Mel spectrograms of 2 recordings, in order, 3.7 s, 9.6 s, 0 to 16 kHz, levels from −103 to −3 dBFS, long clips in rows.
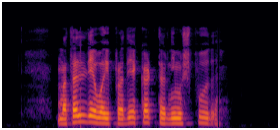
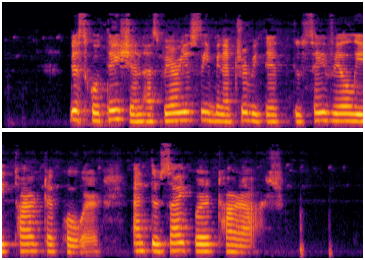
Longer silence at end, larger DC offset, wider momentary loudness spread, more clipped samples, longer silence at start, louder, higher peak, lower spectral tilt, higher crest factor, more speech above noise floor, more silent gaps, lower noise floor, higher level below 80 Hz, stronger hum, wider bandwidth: first, 0.8 s vs 0.45 s; neither; about the same, 12 LU vs 11 LU; neither; second, 0.75 s vs 0.9 s; second, -35 LUFS vs -21 LUFS; second, -20 dBFS vs -4 dBFS; first, -6.5 dB/octave vs -4 dB/octave; about the same, 18 dB vs 18 dB; first, over 56 dB vs 47 dB; neither; first, under -90 dBFS vs -69 dBFS; second, -82 dBFS vs -70 dBFS; neither; second, 7.8 kHz vs 11.5 kHz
